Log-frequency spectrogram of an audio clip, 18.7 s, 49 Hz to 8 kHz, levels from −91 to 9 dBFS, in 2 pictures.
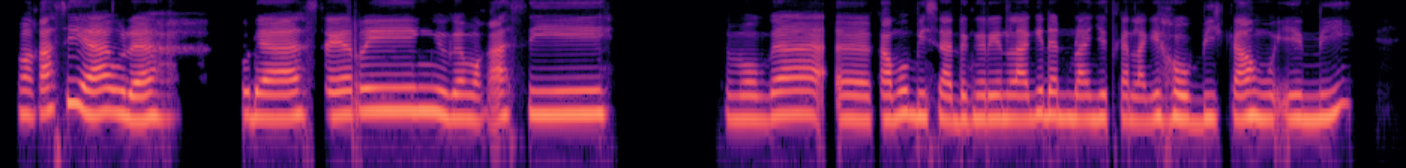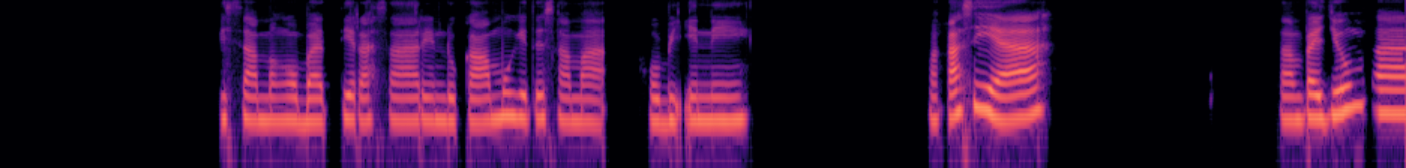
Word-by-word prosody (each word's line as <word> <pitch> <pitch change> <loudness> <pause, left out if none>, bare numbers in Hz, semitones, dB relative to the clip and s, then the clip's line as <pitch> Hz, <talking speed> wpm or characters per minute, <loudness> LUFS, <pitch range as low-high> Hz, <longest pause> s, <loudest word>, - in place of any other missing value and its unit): Makasih 275 +5 +2
ya 255 +2 +6
udah 235 -2 +4 0.6
udah 235 0 +3
sharing 280 +2 +2
juga 235 -1 +1
makasih. 250 +2 0 0.7
Semoga, 235 +2 0
eee, 220 0 -1
kamu 225 +2 +2
bisa 235 -1 0
dengerin 225 +1 0
lagi 225 +3 +1
dan 240 -2 +1
melanjutkan 225 0 -1
lagi 215 +1 -2
hobi 225 0 +1
kamu 230 0 +2
ini. 230 +8 0 1.8
Bisa 220 -1 -5
mengobati 210 +1 -4
rasa 210 0 -6
rindu 210 -1 -5
kamu 210 +4 -2
gitu 225 - -7
sama 205 -2 -7 0.2
hobi 205 0 -5
ini. 210 0 -3 1.2
Makasih 240 +8 +1
ya. 230 +4 +5 1.6
Sampai 220 +1 +1
jumpa. 275 +1 +1
230 Hz, 100 wpm, -24 LUFS, 215-250 Hz, 1.8 s, ya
